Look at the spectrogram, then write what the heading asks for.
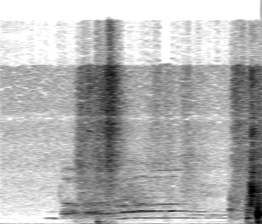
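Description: A pet cat gives a soft, drawn-out meow close by in a quiet room, followed by a brief rustle.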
